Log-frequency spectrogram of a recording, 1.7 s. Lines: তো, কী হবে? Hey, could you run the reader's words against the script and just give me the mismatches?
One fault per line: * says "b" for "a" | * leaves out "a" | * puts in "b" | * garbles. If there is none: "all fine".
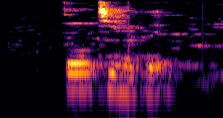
all fine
